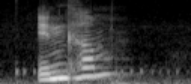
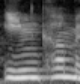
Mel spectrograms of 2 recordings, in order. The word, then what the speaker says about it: income: for example, in words like um income. It's not income, it's income, just as an example.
